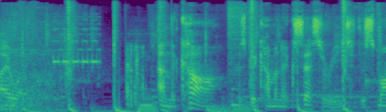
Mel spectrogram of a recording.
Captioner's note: phone ringing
